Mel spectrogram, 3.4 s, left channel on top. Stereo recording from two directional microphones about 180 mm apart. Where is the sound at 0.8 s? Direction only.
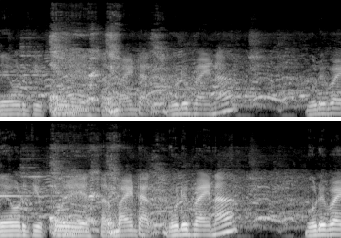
35° right (ahead or behind).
